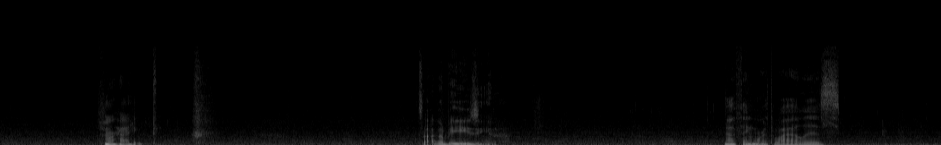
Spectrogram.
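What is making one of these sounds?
A woman answers calmly.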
